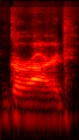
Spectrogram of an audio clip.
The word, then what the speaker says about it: Gerard: we have her right it's a hard G gérard gérard yeah it he's the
